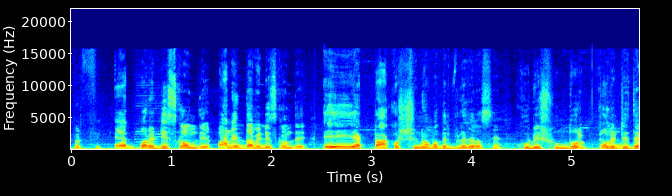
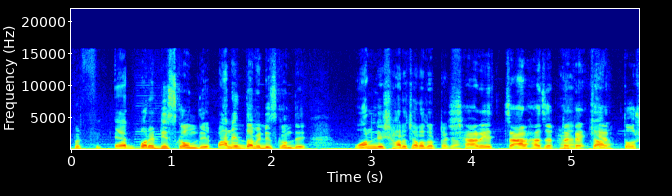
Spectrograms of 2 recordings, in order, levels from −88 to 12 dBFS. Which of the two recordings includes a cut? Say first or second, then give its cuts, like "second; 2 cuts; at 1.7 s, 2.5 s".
first; 2 cuts; at 2.4 s, 4.3 s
